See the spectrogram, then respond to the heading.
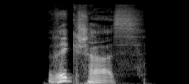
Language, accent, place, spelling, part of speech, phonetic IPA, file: German, Germany, Berlin, Rikschas, noun, [ˈʁɪkʃas], De-Rikschas.ogg
- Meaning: plural of Rikscha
